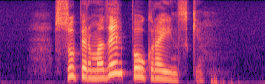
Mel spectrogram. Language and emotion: Russian, positive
